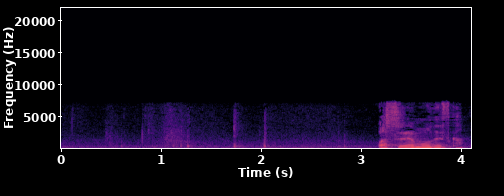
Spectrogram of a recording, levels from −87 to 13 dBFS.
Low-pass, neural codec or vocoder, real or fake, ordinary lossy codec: 7.2 kHz; none; real; Opus, 64 kbps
